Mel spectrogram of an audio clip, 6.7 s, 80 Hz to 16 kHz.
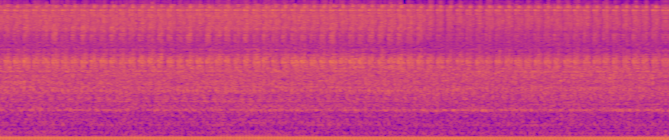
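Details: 1995 Geo Metro at steady low idle: light, fairly regular tapping, about three per second, sounding like a ticking hydraulic lifter. B-12 fuel injection cleaner is added to the engine oil before an oil change.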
